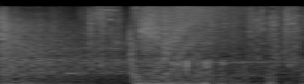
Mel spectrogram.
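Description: Electric crackling bursts out.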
